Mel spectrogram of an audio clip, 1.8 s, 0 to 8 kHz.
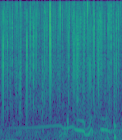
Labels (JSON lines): {"label": "biophony, cascading saw", "recorder": "SoundTrap 600 or HydroMoth"}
